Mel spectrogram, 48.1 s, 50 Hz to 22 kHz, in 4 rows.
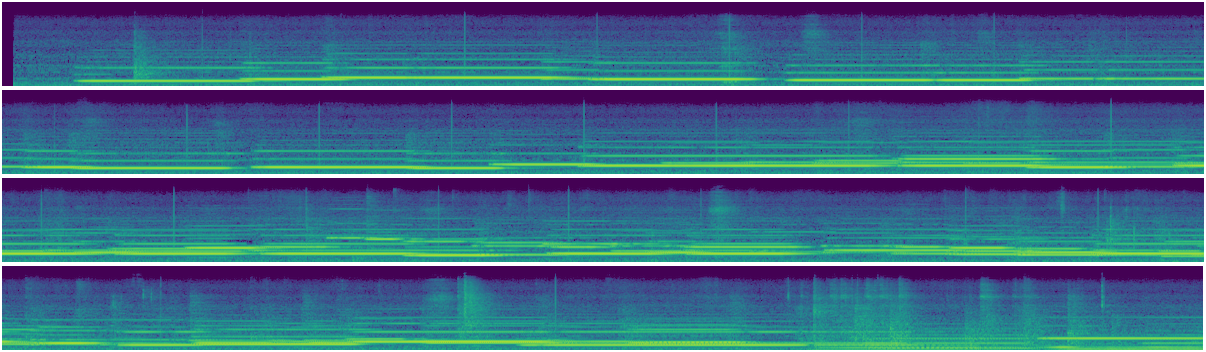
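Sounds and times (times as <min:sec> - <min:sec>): organ chords: 0:00.2 - 0:48.0.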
